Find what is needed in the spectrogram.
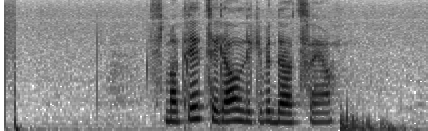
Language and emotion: Russian, neutral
